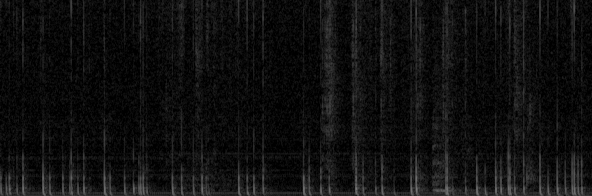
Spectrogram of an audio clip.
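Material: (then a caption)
Cork. A thin, solid round cork trivet is held in both hands while fingertips and short nails tap and scratch its face. The result is a quick, uneven run of dry, muted taps that stop almost at once, with soft scratchy rustles between them over a steady low hum.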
